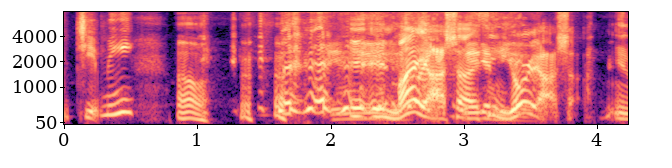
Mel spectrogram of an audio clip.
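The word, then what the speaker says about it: Inuyasha: that I cannot pronounce is it mini Minasha or something minha it's in Yasha Jimmy oh in my Yasha I in your Yasha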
